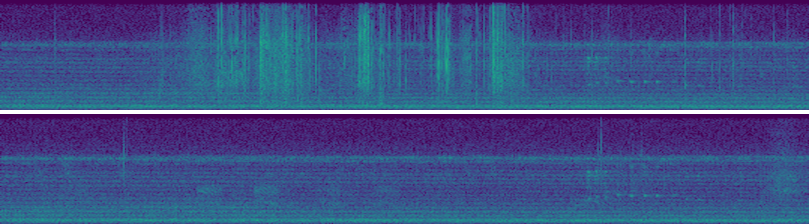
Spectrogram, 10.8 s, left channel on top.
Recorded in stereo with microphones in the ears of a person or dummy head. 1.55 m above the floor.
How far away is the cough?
No cough in this recording.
